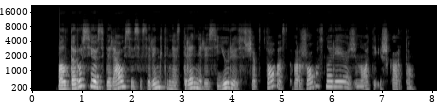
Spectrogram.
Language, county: Lithuanian, Kaunas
